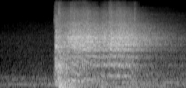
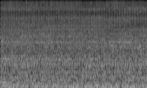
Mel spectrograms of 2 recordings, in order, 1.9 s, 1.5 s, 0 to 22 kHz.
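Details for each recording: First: 1987 Chevy C10 with 305 throttle body injection: three times it catches, roars briefly, then fades and dies; won't stay running, traced to rust and grit packed in the injector bowls. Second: 1987 Chevy C10 with 305 TBI, after tune-up and throttle body rebuild clearing rust and grit from the injector bowls: steady, even idle with no misses, knocks or surges; normal idle.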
